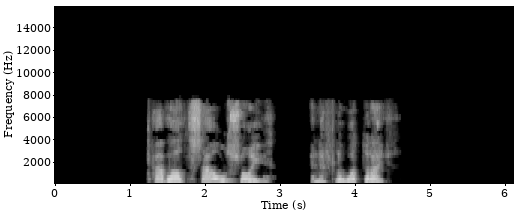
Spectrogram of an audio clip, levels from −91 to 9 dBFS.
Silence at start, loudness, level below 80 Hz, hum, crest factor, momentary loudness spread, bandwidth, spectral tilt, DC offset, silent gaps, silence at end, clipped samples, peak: 1.25 s; -16 LUFS; -64 dBFS; none; 18 dB; 12 LU; 7.8 kHz; -4.5 dB/octave; under 0.1%; 2.95-3.38 s; 1.75 s; under 0.1%; -2 dBFS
